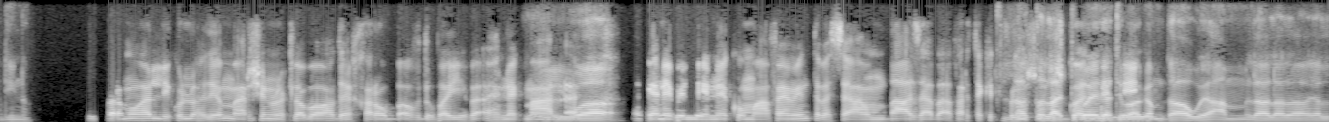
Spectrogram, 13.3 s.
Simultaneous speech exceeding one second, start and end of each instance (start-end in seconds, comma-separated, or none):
10.0-11.6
